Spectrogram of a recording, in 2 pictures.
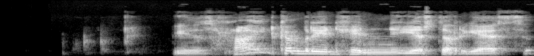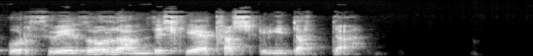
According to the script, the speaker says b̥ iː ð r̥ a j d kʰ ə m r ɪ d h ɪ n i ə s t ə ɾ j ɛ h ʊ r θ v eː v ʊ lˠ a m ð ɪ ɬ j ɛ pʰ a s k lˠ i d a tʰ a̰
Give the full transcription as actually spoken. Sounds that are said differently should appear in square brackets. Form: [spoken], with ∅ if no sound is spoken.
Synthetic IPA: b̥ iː ð r̥ a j d kʰ ə m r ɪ d h ɪ n i ə s t ə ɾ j ɛ [θ] ʊ r θ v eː [ð] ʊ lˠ a m ð ɪ ɬ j ɛ [kʰ] a s k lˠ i d a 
